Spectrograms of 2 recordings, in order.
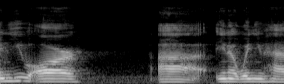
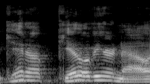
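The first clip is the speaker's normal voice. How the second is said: higher, insistent mock scolding of the dog; angry command; 6 semitones higher than usual. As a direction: bark the order, higher pitched and firm. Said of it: "spanking him and saying".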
